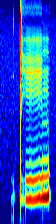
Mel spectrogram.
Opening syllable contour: rising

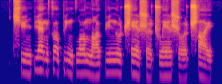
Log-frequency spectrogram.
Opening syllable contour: low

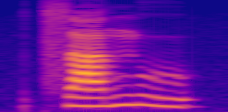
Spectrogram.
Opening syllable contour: high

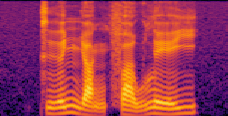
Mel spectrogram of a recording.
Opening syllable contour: rising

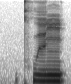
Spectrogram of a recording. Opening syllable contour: high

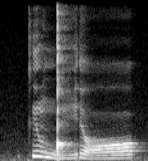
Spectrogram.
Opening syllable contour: falling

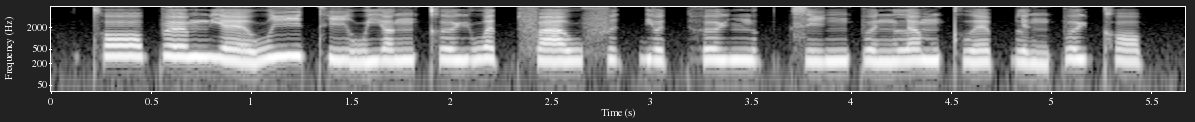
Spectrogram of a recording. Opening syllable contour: high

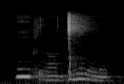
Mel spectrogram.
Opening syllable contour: high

